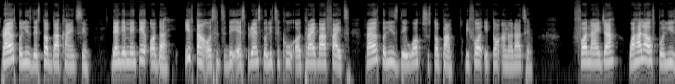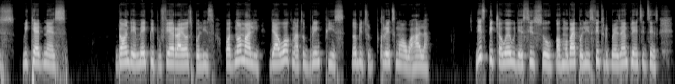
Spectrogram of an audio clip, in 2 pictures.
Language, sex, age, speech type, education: Nigerian Pidgin, female, 15-29, spontaneous, tertiary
